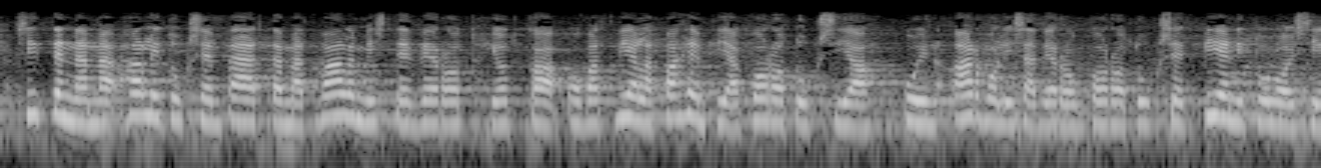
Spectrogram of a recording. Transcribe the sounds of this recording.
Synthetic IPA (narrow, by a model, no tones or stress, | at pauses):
sit̪ːennæmæhɑlːit̪uksempæːt̪ːæmæt̪ʋɑlmist̪eʋːerot̪jot̪kɑʔoʋɑt̪ʋielæpɑhempiɑkoɾot̪uksiɑkuinɑrʋolisæʋeroŋkorot̪ukset̪̚pienit̪uloisiː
